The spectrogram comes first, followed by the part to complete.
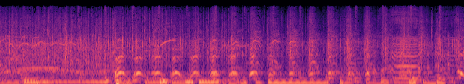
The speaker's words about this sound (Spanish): Y aquí está este público que suena de esta manera tan potente en el show del comandante Lara. ¡Vamos! ¡Gente buena!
